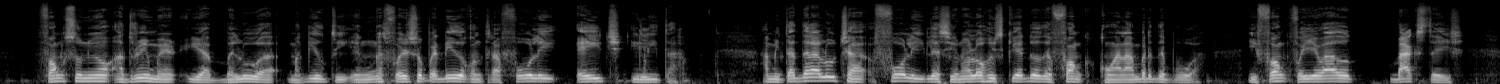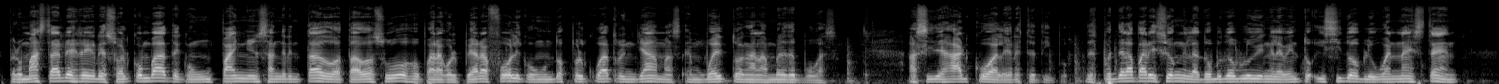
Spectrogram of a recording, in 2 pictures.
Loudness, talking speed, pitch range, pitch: -21 LUFS, 175 wpm, 115-140 Hz, 125 Hz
